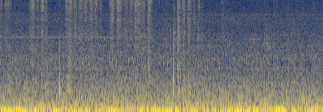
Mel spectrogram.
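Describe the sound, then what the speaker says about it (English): Pen writing notes on paper: quiet, close scratching and scribbling strokes in short bursts, soft and intimate with no talking. "I'm just going to write that down."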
